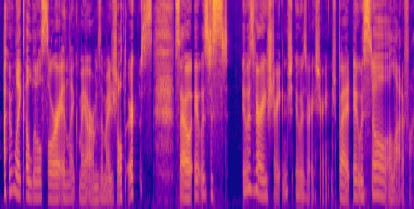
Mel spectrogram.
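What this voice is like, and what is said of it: Raspier than usual voice. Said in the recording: “my voice is a little raspier than usual ... she's not so like squeaky and ridiculous”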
